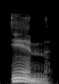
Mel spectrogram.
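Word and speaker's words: 인: This feeling is actually rooted in a core Confucian virtue known as in, which is pronounced in Korean.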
